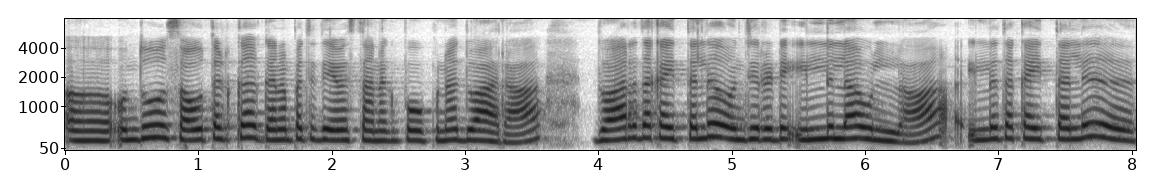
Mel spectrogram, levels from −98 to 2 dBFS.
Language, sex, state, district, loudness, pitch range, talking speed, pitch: Tulu, female, Karnataka, Dakshina Kannada, -13 LUFS, 230-270 Hz, 120 wpm, 250 Hz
